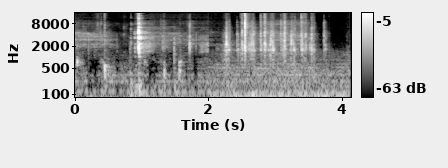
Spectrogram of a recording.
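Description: Metal ice cream scoop working vanilla ice cream out of a tub and onto a ceramic plate: one sharp click about a second in, then a quick run of small clicks and scrapes in the second half.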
